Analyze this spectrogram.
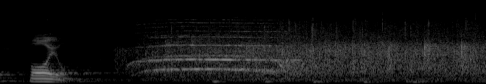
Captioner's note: audience cheering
